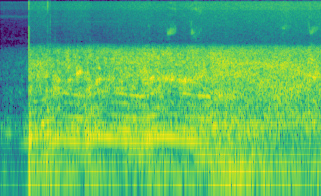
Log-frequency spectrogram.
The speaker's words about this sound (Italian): Vabbè, mo metto in moto la macchina così senti il rumore. Ah. Ok, ora metto in moto.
